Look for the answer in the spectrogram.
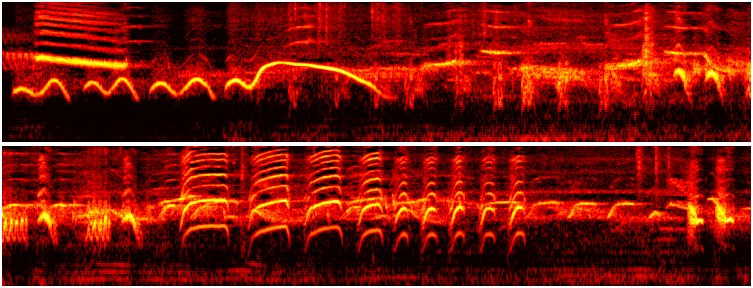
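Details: Tame Chinese hwamei singing from a cage that is being carried and shaken, opening with a wavering trill and a long falling whistle, then a dense, rapid medley of looping whistles and chirps.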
